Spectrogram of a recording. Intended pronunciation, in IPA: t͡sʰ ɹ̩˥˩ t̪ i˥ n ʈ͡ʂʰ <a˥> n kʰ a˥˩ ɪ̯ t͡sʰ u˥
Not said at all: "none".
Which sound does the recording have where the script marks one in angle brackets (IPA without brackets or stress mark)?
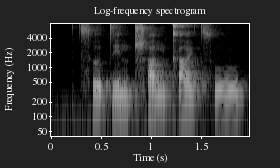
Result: a˥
